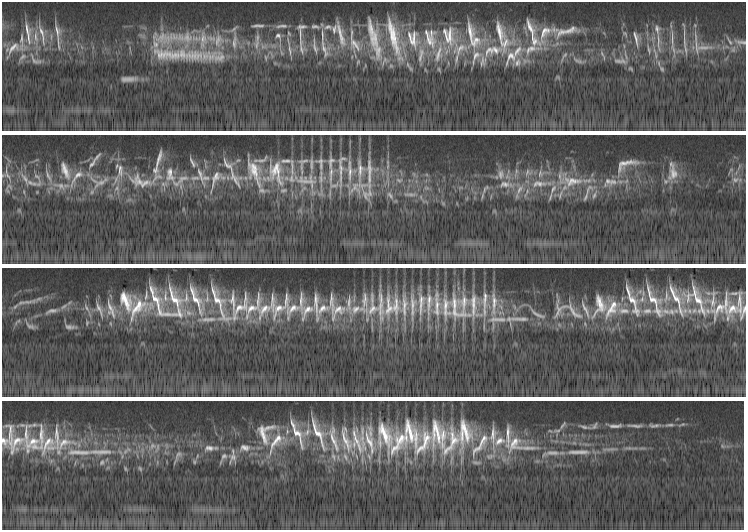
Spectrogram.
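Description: Wild songbirds singing in overlapping chirps and rapid trills, with louder stretches about halfway through and again near the end.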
